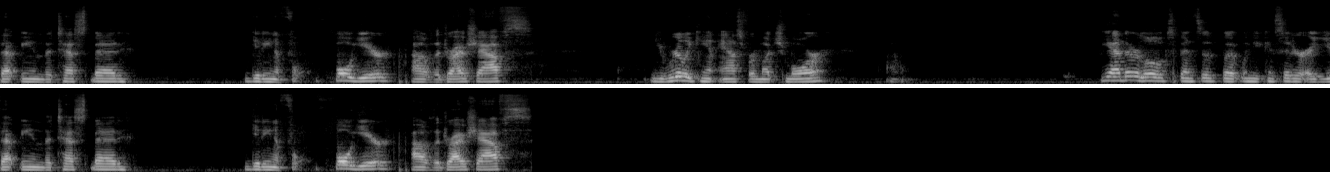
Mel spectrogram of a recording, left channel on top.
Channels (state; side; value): drops out; right; at 5.4 s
